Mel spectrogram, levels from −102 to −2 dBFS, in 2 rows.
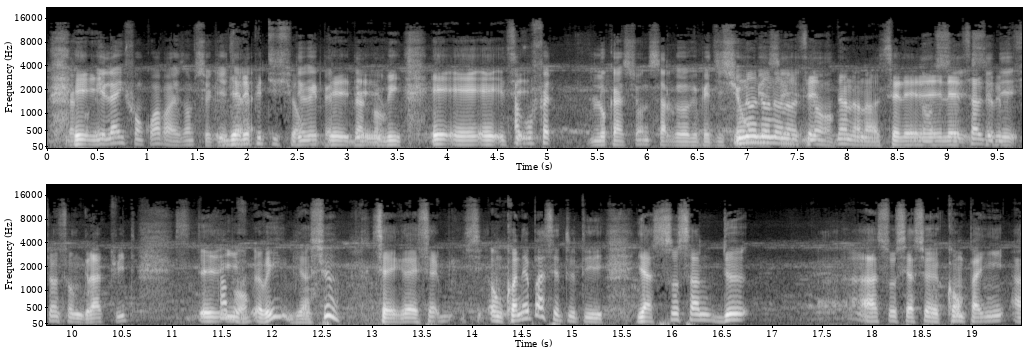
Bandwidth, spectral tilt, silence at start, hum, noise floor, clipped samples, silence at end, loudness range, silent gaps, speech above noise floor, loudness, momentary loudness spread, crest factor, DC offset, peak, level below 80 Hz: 15 kHz; -4.5 dB/octave; 0 s; none; -47 dBFS; under 0.1%; 0 s; 2 LU; none; 26 dB; -21 LUFS; 11 LU; 20 dB; under 0.1%; 0 dBFS; -52 dBFS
